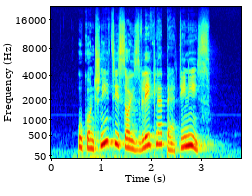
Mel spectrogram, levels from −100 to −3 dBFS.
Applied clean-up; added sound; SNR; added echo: none; none; none; none.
